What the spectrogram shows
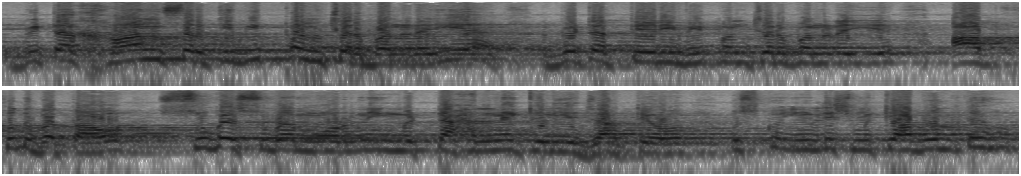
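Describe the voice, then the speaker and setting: A man's voice: high voice, normal speed, few pauses, darkish tone. A male Islamic cleric giving a scolding, sarcastic rebuttal, lecturing the listener like a daughter. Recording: echoey hall reverb.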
